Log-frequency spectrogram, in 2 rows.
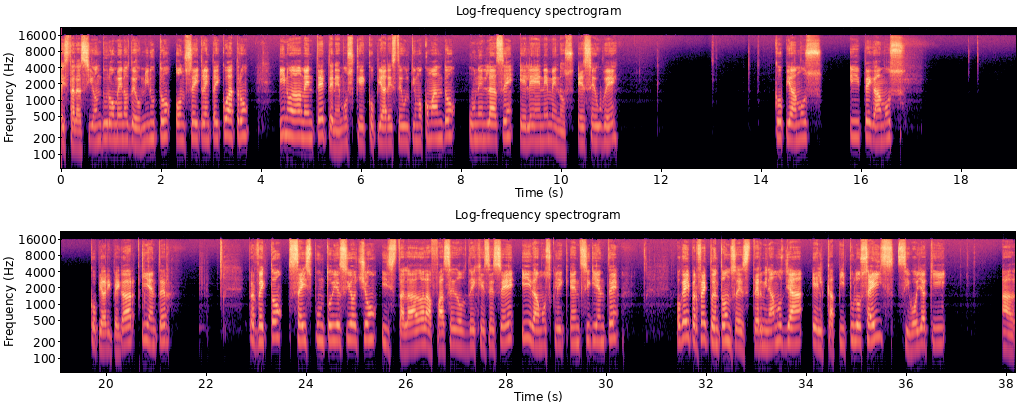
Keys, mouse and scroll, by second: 10.7-12.9 drag, 13.6 right click, 14.5 click, 16.3 right click, 18.0 click, 20.6 Return, 28.4 click, 37.1 click.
